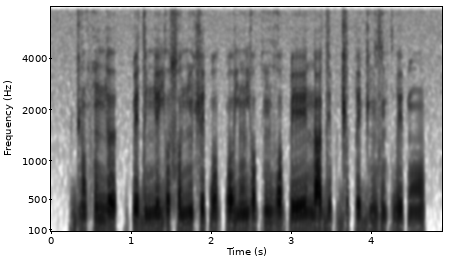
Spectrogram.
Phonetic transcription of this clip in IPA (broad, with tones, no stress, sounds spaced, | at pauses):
d͡ʒ ɔ̃˨ f ũ˦ ɲ ə˦˨ | k͡p e˦ d ə˨ ɲ e˧ j o˦ s ɔ˨ ɲ ĩ˧ ʃ e˦ ɓ ɔ˨ k͡p ɔ˨ j ũ˧ j ɔ˧ k ĩ˦ v ɔ˦ k͡p eː˨˦ n a˨˦ d e˧ p d͡ʒ ə˨ p e˦ d͡ʒ ĩ˨ z ĩ˧ k w e˨ ɓ ɔ̃˨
